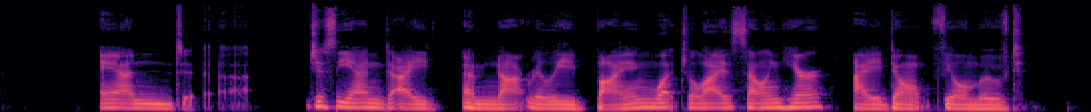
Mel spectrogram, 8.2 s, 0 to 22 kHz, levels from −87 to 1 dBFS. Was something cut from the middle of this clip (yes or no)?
yes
